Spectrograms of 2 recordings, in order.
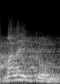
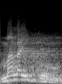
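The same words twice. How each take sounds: Both takes have the same delivery.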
